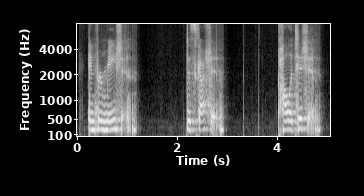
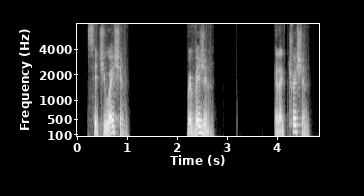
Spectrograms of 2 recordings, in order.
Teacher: the stress is always on the second to last syllable.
